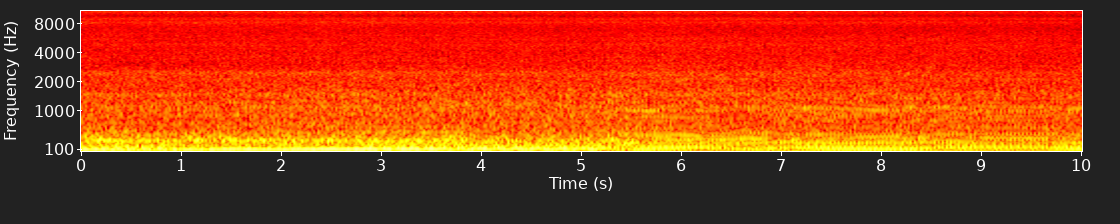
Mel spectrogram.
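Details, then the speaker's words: 1970 Dodge Charger V8 idling after a fuel pump install, first run in at least 18 years: steady idle with an occasional uneven beat, a mild stumble, a slight misfire; exhaust smoked at first. "It's been sitting here idling for a couple of minutes. It sounds pretty good. It's got just a slight misfire to it, but not bad for not running in 18 years."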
